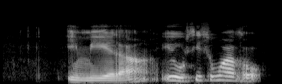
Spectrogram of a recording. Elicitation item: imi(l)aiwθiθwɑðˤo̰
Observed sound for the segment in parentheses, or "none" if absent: ɾ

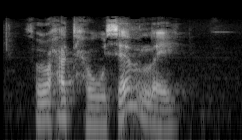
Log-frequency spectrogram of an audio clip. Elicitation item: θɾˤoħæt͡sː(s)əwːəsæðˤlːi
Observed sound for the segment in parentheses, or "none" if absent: ħ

